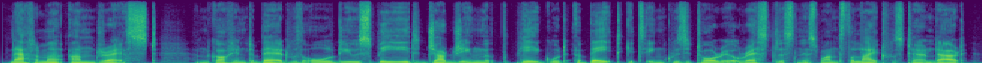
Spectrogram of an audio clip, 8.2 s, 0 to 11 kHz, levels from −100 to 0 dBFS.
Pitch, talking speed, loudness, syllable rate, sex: 85 Hz, 185 wpm, -22 LUFS, 5.3 syllables/s, male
